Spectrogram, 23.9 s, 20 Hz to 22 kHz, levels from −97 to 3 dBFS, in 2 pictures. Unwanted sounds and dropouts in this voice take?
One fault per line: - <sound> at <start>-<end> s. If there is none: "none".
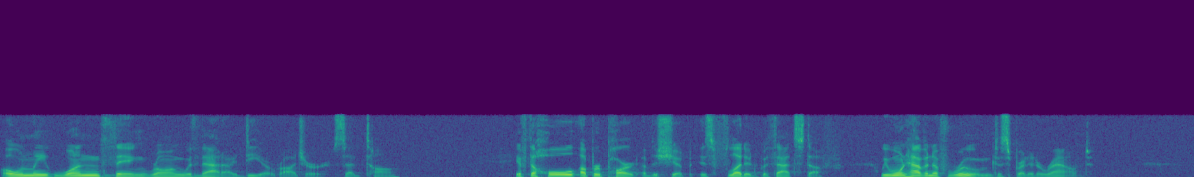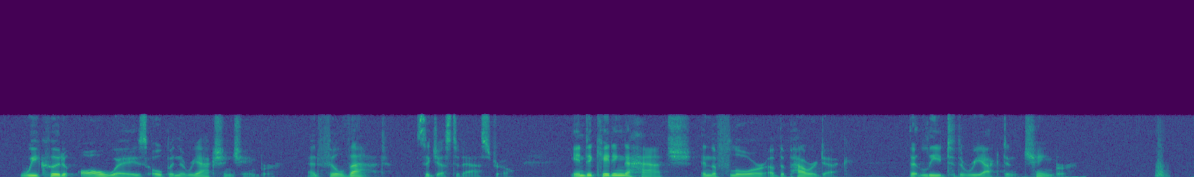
- sniff at 23.5-23.7 s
